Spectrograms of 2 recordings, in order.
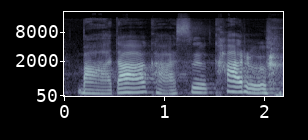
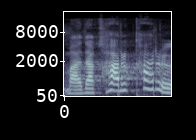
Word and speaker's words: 마다가스카르: 마다가스카르. 발음도 어려우시죠? 저희 모치는 마다카르카르 뭐 이런 식으로 발음하시는데, 저희가 섬나라고 아프리카의 섬인데 저희가 본토인과는 좀 달라요.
